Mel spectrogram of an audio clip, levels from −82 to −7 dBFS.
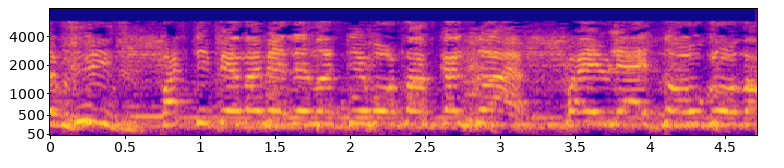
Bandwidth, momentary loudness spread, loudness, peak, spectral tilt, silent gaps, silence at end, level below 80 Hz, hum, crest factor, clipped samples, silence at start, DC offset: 6.2 kHz; 4 LU; -17 LUFS; -6 dBFS; -4 dB/octave; none; 0 s; -62 dBFS; none; 12 dB; under 0.1%; 0 s; under 0.1%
